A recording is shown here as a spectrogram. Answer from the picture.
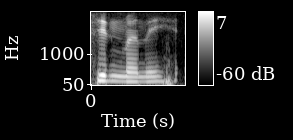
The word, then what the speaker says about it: Sinmany: Sinmany, S-I-N-M-A-N-Y.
